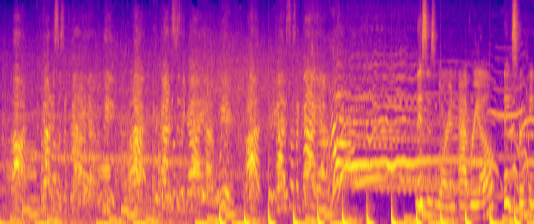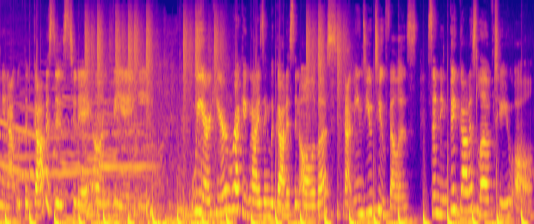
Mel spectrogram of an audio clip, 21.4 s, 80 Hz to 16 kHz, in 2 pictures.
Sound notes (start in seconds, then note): 0.1 chanting; 6.2 hollars! Yelps! Hoots!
